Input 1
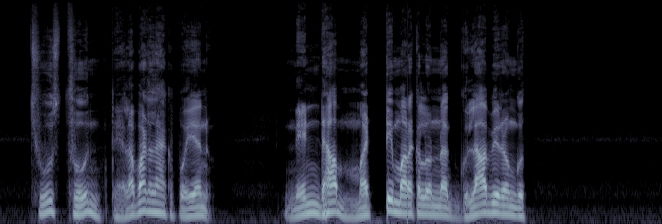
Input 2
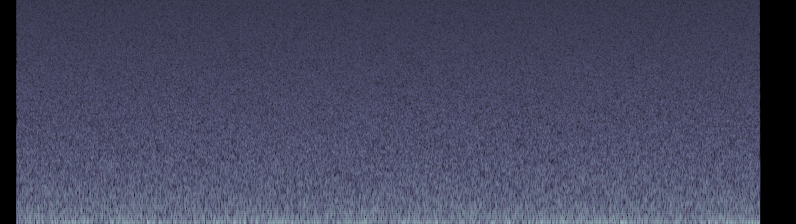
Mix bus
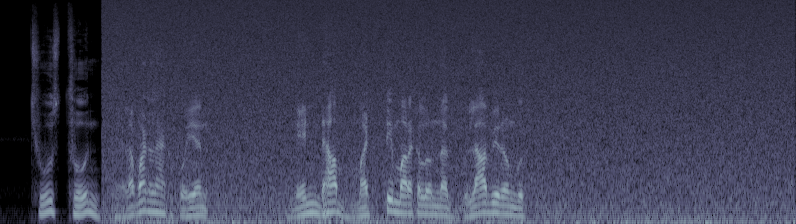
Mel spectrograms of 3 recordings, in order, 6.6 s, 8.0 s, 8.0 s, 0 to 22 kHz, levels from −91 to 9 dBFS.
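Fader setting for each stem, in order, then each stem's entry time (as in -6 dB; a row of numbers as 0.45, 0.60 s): -2.5, -6.0 dB; 0.00, 0.85 s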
